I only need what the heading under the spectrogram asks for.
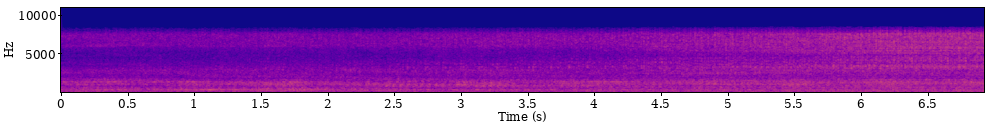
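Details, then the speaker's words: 2006 Lincoln Town Car, just started cold: steady idle with fast, regular tinny rattle about four a second, audible outside the vehicle; bad harmonic balancer, after coil packs, plugs, pulleys, alternator, belt and cam sensor failed to fix it. "You can hear it rattling right now. There, you have a bad harmonic balancer."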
